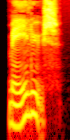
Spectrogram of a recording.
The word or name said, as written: mager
